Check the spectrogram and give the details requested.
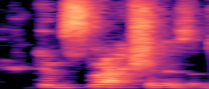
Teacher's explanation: that tapped R, constructionism, just always gets in your way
